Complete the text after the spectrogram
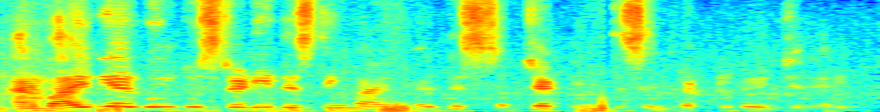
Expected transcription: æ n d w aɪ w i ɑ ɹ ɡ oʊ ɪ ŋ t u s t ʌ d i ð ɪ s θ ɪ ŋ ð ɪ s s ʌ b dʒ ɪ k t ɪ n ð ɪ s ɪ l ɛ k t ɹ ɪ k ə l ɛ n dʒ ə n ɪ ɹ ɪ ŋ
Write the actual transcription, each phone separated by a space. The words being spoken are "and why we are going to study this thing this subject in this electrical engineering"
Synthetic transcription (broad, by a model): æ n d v aɪ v i ɑ ɹ ɡ oʊ ɪ ŋ t u s t ʌ d i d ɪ s t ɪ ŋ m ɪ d s ʌ b dʒ ɪ k t ɪ n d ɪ s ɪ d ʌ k t ɪ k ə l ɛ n dʒ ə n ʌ ɹ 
